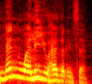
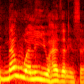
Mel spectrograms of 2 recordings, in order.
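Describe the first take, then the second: First: The n is said fully before the w. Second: The n merges into the w in fast speech. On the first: The speaker calls it wrong. "They don't say" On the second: The speaker calls it right. "In this way. In this fast way"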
